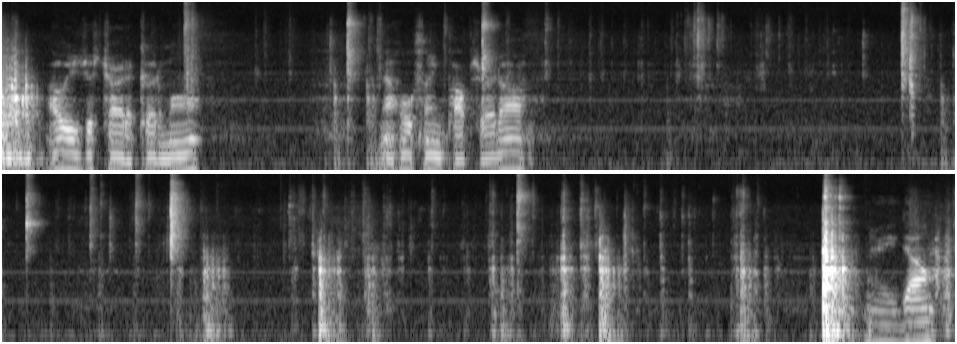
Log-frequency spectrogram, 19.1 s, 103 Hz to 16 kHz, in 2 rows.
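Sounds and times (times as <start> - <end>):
plastic parts snapping: 3.2 - 3.8, 9.0 - 11.8, 14.4 - 17.1.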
